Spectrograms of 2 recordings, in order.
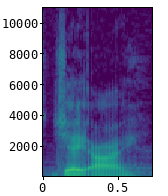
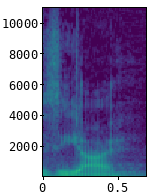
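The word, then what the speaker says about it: じ: was a diacritic becomes I'm assuming it's pronounced gee but it's ji rather than the Zi so it be SI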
